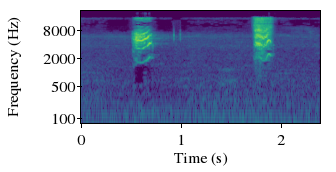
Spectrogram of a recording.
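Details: Calls of a female double-collared seedeater, meant to get males going: two short, piercing, high chirps about a second apart, with a light background hiss between them.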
